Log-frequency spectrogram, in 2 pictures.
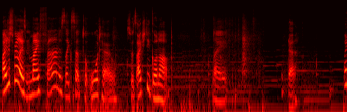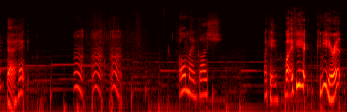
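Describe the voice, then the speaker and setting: Music plays as this British livestream host, a VTuber, reads out supporters and thanks them playfully in a cute anime-streamer manner. Her high voice swings widely in pitch, and she speaks unhurriedly with long pauses.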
